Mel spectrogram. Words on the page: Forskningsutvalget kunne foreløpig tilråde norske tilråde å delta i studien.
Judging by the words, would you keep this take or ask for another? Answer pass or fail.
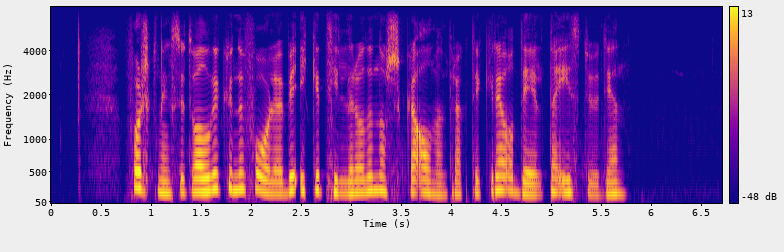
fail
